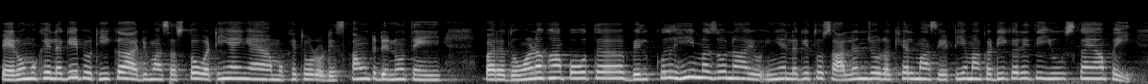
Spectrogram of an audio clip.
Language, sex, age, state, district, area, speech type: Sindhi, female, 30-45, Maharashtra, Thane, urban, spontaneous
